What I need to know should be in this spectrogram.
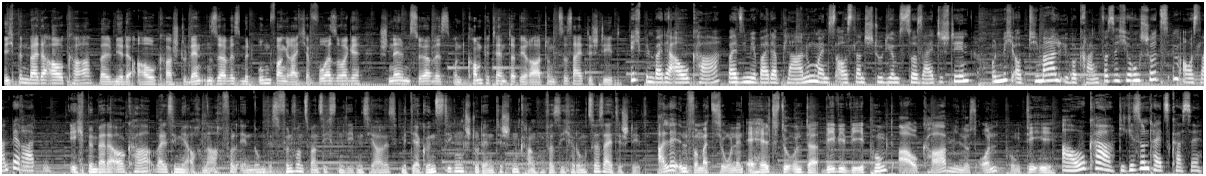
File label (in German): Werbung; AOK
